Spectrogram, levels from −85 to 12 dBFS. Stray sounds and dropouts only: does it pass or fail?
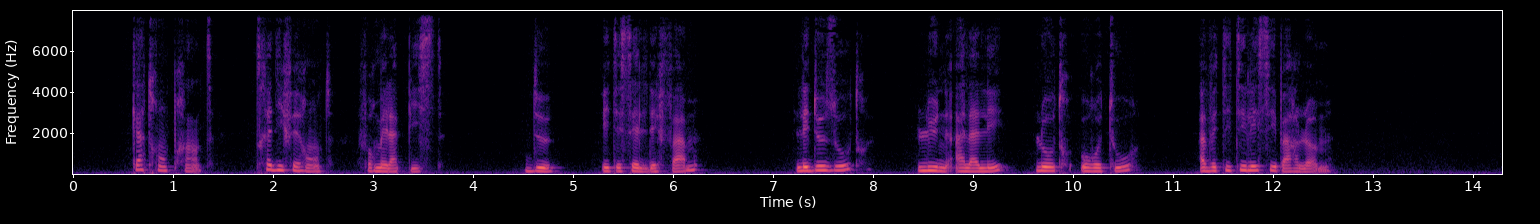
pass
